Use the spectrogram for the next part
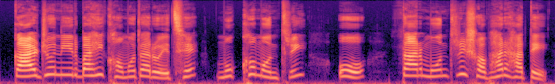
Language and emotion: Bengali, neutral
